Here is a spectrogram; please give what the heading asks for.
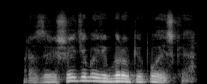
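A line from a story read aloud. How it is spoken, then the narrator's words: Cold. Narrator (Russian): сказал я холодно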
